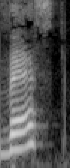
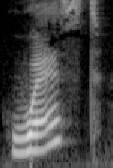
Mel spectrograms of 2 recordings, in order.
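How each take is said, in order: First: "وست" pronounced vest, with a V; V sound. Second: "west" with rounded-lip W; W sound. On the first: Teacher repeating first word, "وست" said with V. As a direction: teeth touch the lip to start "وست" as vest. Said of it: "وی ای اس تی". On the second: Teacher repeating second word, "west" said with W. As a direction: round the lips into "west", rising at the end. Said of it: "W E S T". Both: Shown as a demonstration.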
